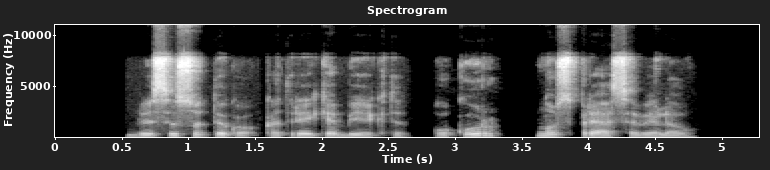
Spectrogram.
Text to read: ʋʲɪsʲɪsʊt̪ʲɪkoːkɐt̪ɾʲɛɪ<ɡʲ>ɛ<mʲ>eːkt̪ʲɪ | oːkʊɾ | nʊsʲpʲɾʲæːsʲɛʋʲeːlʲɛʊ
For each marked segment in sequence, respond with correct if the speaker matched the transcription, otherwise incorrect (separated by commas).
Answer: incorrect, incorrect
